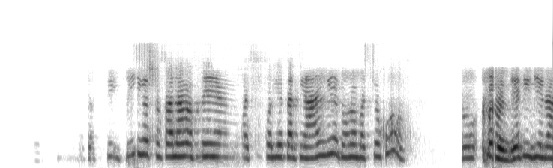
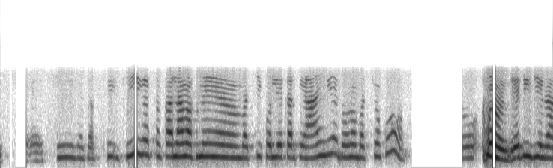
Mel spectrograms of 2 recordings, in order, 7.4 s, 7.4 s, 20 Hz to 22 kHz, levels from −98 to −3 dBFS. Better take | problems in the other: second | noise reduction (neural mask model DeepFilterNet 3)

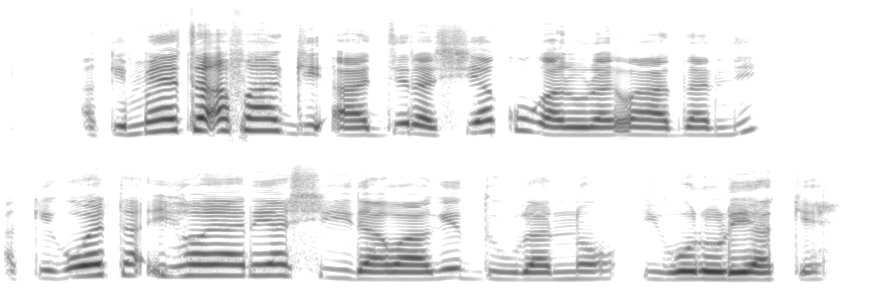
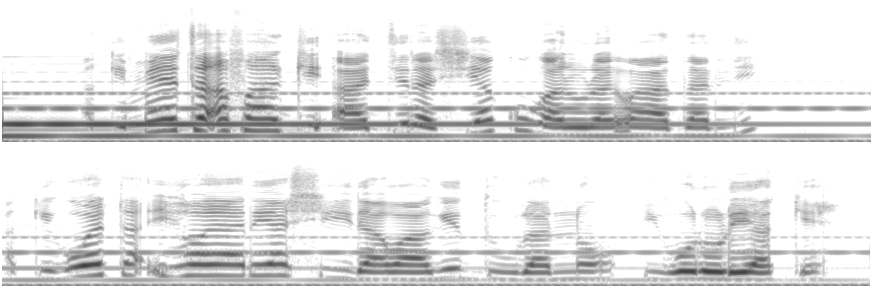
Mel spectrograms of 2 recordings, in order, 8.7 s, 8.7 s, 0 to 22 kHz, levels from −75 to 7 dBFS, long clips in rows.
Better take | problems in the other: first | background sound (Musical instrument); 3 dB below the speech

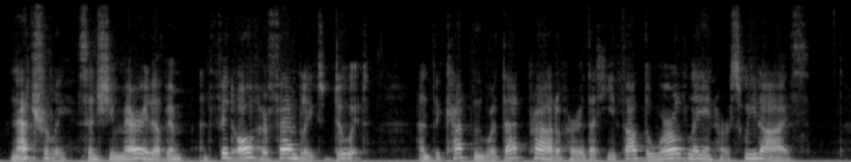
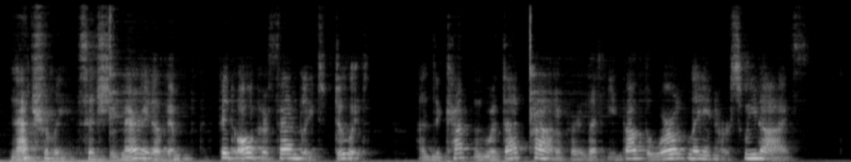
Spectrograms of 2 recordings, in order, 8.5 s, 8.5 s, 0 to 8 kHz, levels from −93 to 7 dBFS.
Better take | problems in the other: first | noise reduction (neural mask model DeepFilterNet 3)

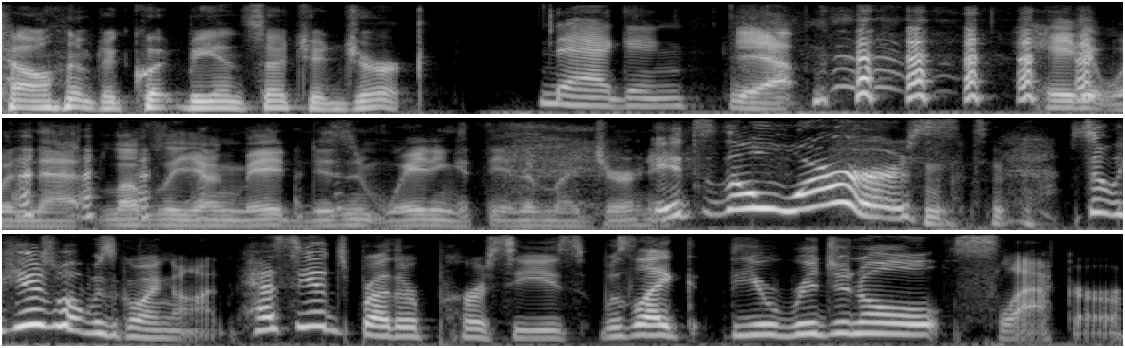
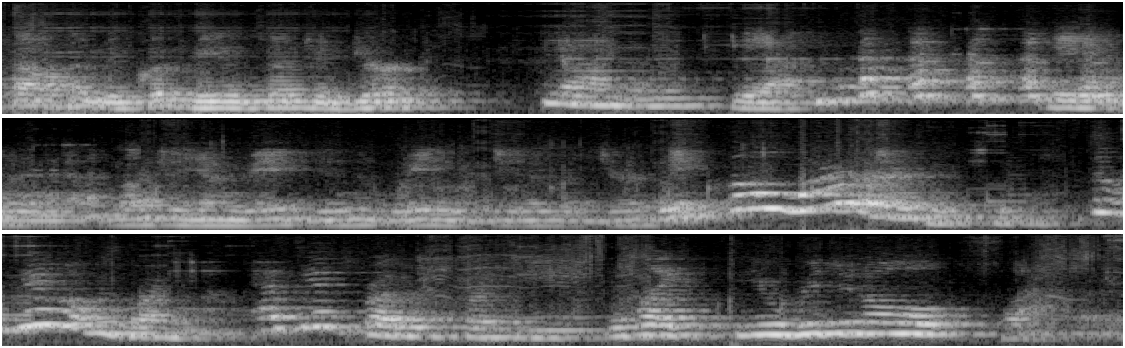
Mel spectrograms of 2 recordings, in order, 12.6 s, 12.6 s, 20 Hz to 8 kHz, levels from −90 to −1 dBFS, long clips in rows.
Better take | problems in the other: first | noise reduction (neural separator model SepFormer DNS4)

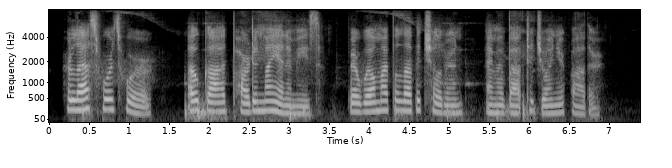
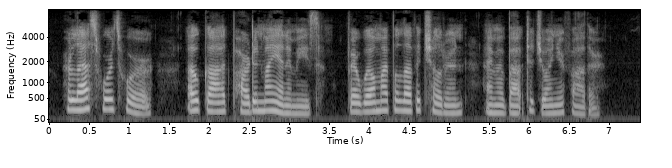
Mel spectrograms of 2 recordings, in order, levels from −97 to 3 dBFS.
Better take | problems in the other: second | noise reduction (neural mask model RNNoise)

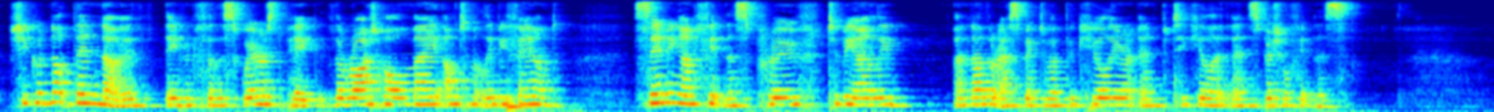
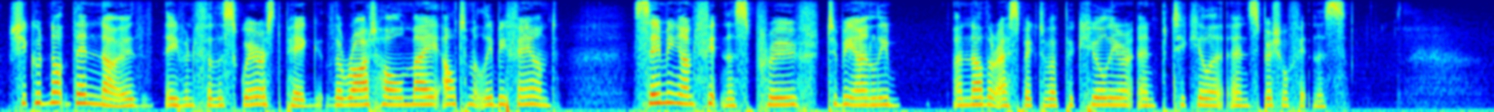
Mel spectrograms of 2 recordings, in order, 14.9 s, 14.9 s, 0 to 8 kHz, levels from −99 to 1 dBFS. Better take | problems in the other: second | room echo; dies away in 0.7 s

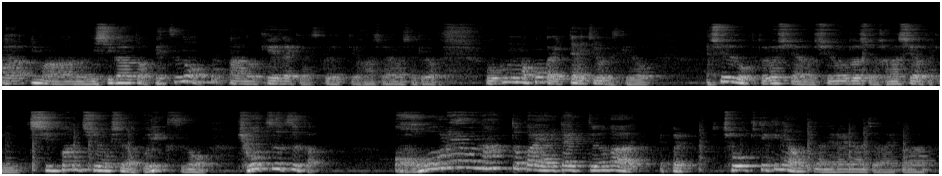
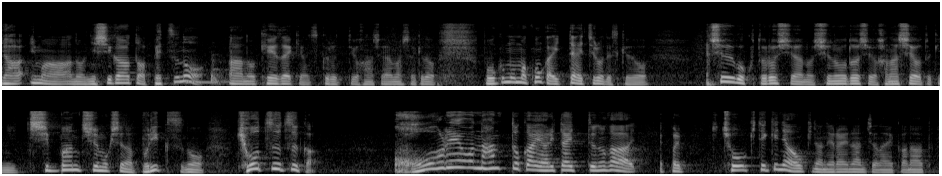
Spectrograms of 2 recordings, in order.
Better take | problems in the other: second | background sound (Drum / Drum kit); 18 dB below the speech // room echo; dies away in 0.6 s

